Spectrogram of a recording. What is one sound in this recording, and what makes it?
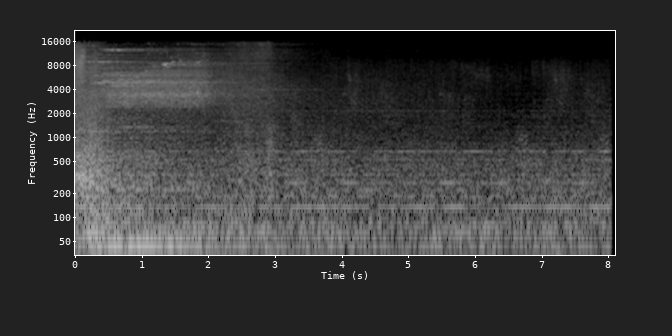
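A triumphant fanfare plays softly.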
